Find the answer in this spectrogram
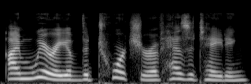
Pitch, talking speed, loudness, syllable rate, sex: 230 Hz, 165 wpm, -17 LUFS, 5.4 syllables/s, female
